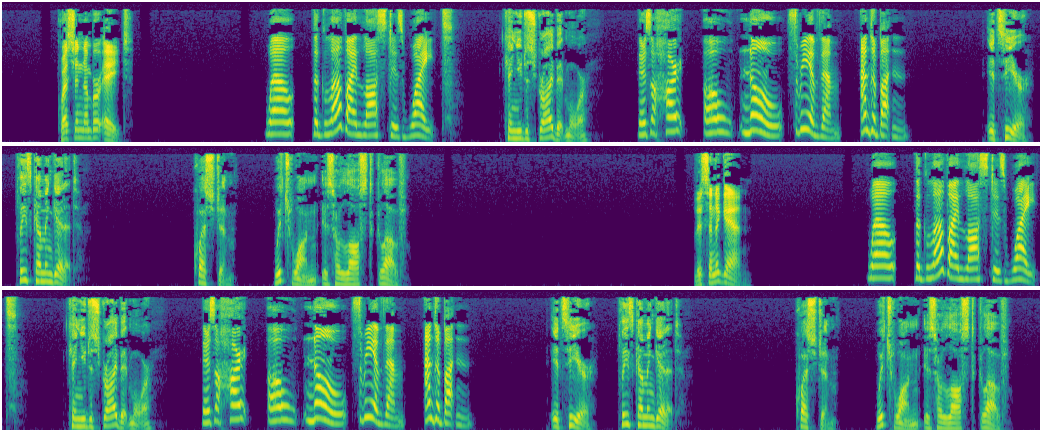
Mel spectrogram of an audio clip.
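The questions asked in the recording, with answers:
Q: Question. Which one is her lost glove?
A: The white glove with three hearts and a button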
